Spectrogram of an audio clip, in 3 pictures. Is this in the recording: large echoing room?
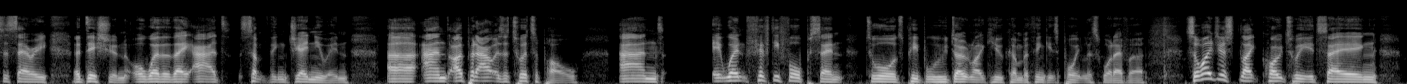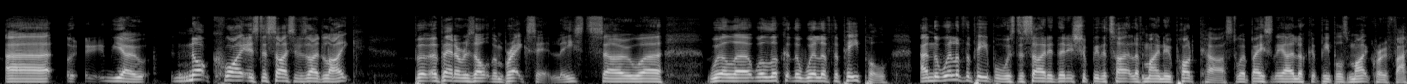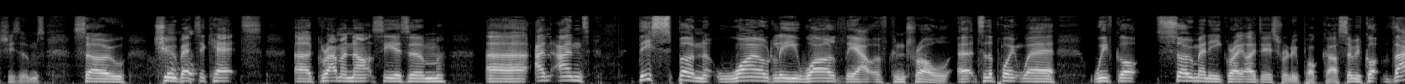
no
